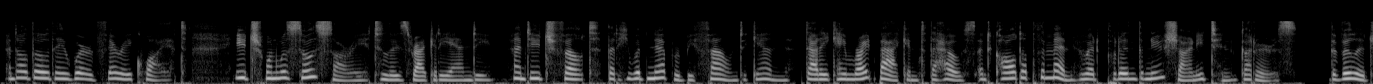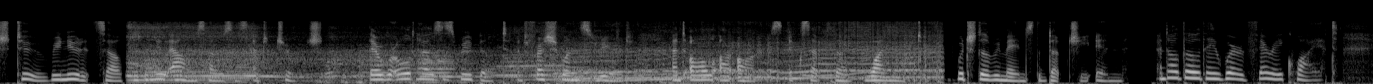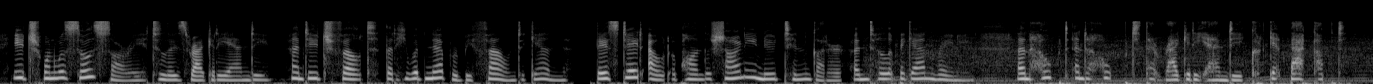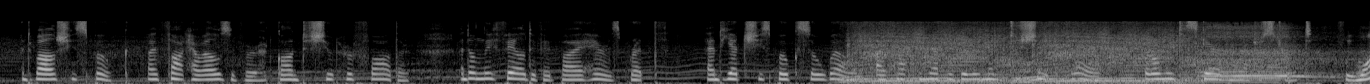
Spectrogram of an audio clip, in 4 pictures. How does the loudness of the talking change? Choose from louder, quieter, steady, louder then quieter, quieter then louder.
steady.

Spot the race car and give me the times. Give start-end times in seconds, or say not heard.
14.9-23.2, 36.0-54.8.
